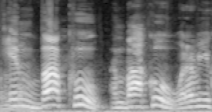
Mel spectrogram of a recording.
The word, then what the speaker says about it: M'Baku: No, I have no problems with Marvel calling him, what is him, M'Baka, or whatever you call him. M'Baku.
